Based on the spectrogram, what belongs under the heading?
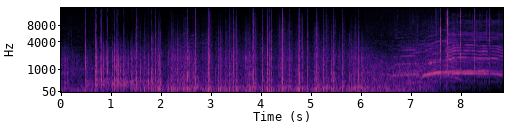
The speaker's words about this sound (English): And even now when we call home on Diwali, people can't even hear us because there's loud fireworks going on in the background.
